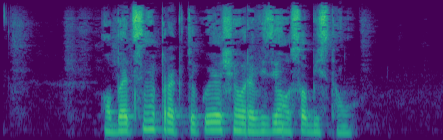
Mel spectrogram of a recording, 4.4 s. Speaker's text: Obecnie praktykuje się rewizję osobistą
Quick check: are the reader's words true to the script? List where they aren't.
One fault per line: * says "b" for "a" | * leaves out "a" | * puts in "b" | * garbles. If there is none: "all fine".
all fine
